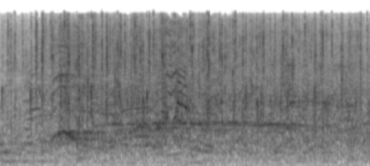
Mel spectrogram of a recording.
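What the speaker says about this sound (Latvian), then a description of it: "Aplaus pašiem sev noteikti par to." A concert audience applauds at an outdoor show on a town square, a dense wash of clapping and crowd noise from many people, with a voice speaking over it.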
